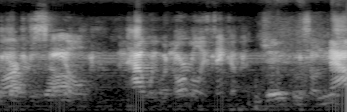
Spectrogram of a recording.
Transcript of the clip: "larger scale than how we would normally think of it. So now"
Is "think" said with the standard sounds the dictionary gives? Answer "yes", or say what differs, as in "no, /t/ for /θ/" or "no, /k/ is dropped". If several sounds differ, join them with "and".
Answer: yes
